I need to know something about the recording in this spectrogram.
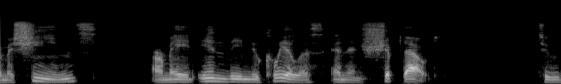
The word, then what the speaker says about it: nucleolus: pay attention to one is the nucleolus or nucleolus if you prefer that pronunciation nucleolus right that is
